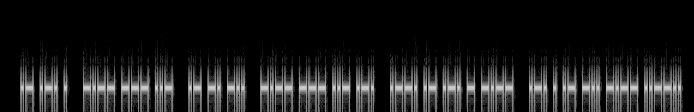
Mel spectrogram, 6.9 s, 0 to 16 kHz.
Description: Morse code, heard as a keyed tone, about 50 wpm, 700 Hz. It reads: ARE YOU AND YOUR PARTY READY?
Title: Sentences from Top 1400 Words 50wpm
